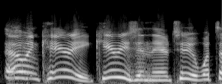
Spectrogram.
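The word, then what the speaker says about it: Kerrie: But it's Carrie, but he has this weird Florida orange accent.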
